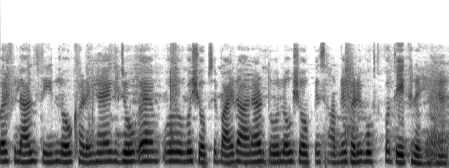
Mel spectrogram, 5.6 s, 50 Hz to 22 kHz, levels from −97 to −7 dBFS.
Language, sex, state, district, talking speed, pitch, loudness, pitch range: Hindi, male, Delhi, New Delhi, 255 wpm, 205 Hz, -16 LUFS, 195-215 Hz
